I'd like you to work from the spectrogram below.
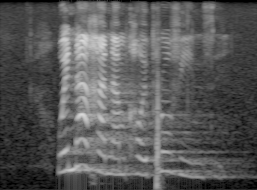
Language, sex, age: South Ndebele, female, 26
